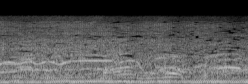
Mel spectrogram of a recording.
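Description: An ATV engine running steadily as it works through a mud pit, with spectators' voices chattering over it.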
